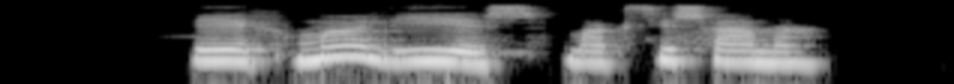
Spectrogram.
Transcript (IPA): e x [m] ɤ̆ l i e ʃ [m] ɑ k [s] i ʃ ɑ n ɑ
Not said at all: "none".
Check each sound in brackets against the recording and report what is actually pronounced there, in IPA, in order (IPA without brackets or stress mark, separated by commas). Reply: m, m, s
